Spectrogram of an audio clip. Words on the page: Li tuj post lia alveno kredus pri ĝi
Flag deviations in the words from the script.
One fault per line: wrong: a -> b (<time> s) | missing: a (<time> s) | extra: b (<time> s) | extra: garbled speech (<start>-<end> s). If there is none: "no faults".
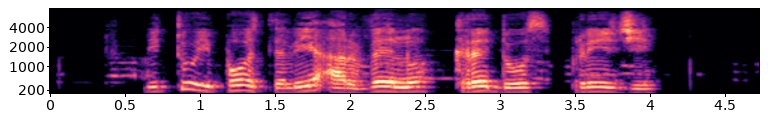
no faults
